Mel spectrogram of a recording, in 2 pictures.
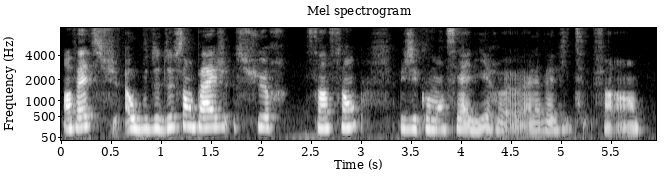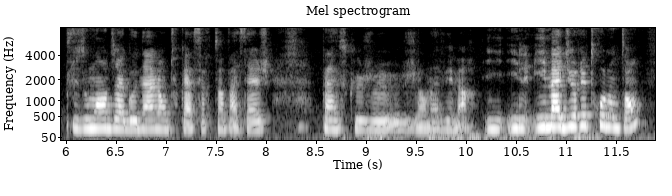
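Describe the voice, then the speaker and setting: A woman's voice: medium pitch, fairly even intonation, normal speed, creaky. A young woman chatting casually about books she read, hesitant with many fillers and restarts. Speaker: book vlogger. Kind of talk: casual book review. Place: indoors at home by a window.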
